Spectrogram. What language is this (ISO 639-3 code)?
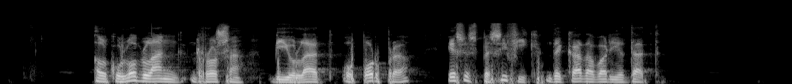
cat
